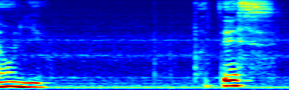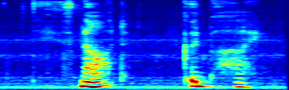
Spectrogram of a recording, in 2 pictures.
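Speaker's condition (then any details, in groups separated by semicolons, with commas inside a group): ALS; neurodegenerative, physical function lost; breathing increasingly difficult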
